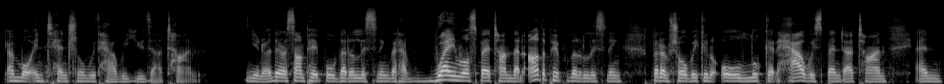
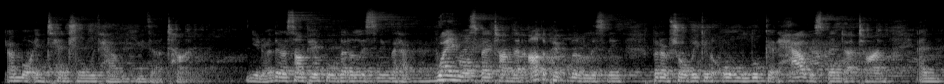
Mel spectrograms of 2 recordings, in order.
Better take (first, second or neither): first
